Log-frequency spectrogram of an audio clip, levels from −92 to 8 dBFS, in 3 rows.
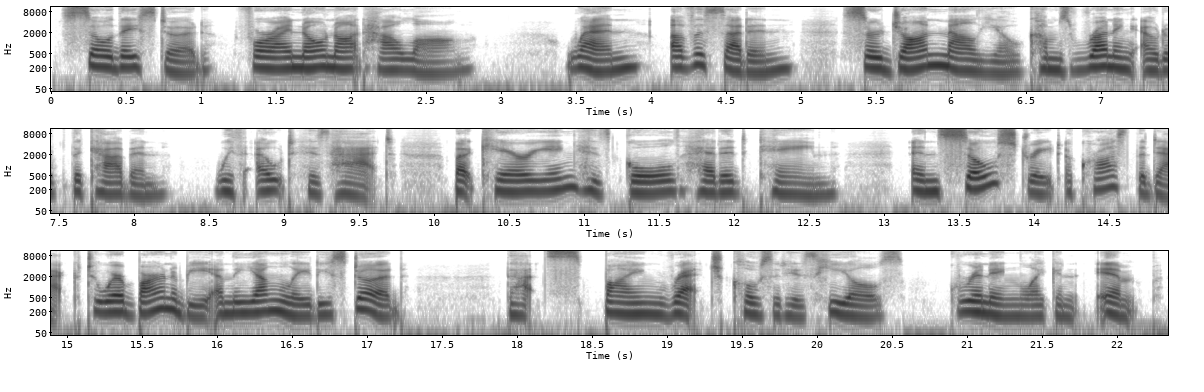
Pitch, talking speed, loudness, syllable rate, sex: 180 Hz, 150 wpm, -20 LUFS, 3.8 syllables/s, female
